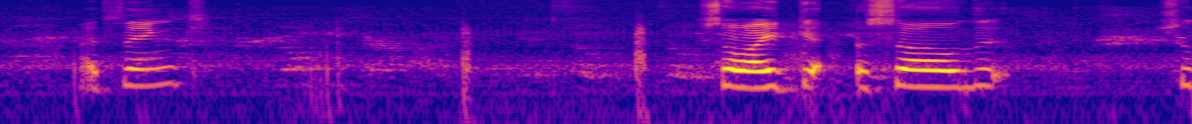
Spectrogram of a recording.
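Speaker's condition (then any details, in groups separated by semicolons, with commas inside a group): Cerebral palsy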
